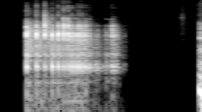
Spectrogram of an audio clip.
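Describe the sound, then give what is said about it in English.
A rapid clatter of dice, rolled for a luck check, tumbling across a hard table, a dense burst of bright clicks for about a second that slows and settles, then silence before a new sound begins. “Roll a luck check. Luck check? Let's let the dice decide.”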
